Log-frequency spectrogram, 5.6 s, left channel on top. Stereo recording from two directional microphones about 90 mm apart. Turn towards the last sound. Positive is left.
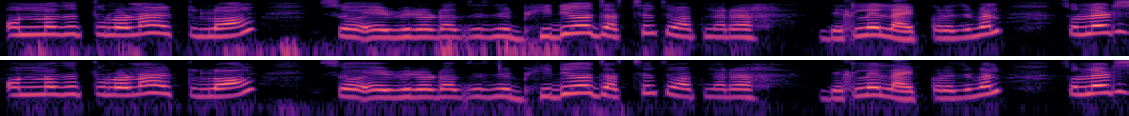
turn(degrees=10)  # may be behind; listen again after turning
